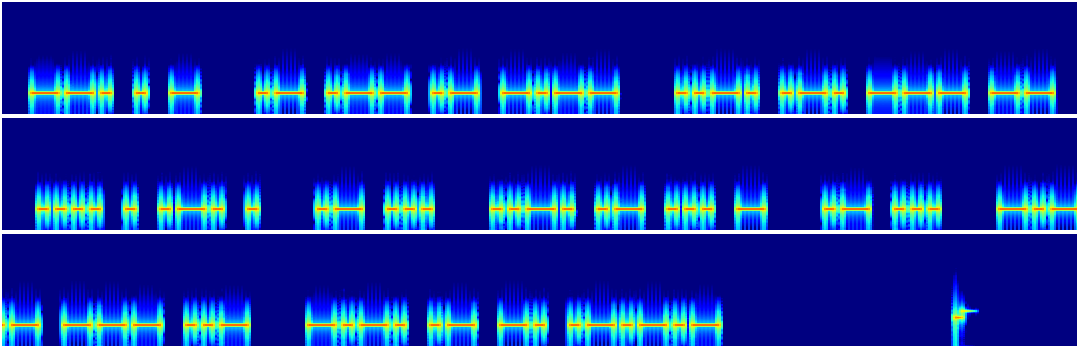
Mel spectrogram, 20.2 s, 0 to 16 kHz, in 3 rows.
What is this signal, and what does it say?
Morse code, heard as a keyed tone, about 22 wpm, 700 Hz. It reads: GET AWAY FROM HERE AS FAST AS YOU CAN.
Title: Sentences from Top 600 Words 22wpm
